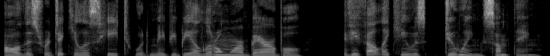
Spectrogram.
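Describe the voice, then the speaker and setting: A woman's voice: mid-range voice, expressive, brisk, darkish tone, dry recording, studio quality. A woman narrating a written story in the manner of an audiobook, reading from a script. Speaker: podcast host and fan fiction narrator.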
